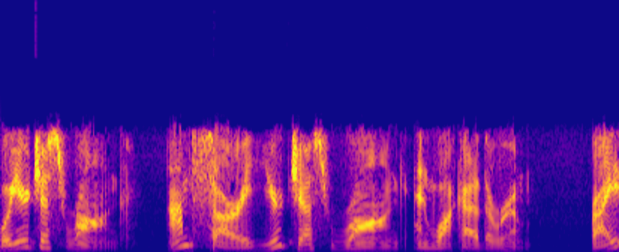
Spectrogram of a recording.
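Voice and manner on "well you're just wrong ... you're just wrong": mock curt, clipped delivery. Speaker acting out what he might say to his wife, mock-curt. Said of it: "in a curt voice".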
